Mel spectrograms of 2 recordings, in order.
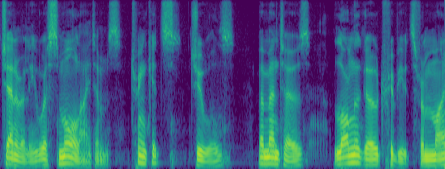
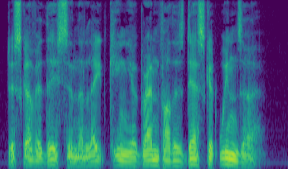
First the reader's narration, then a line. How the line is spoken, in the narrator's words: lean forward, whisper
